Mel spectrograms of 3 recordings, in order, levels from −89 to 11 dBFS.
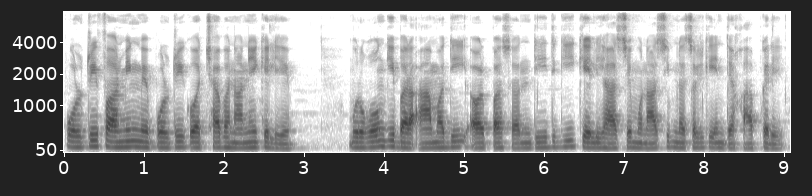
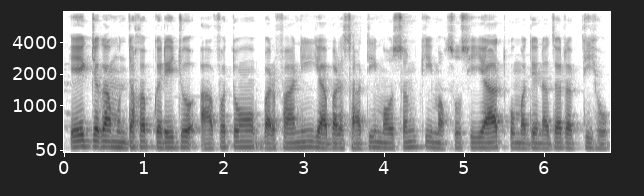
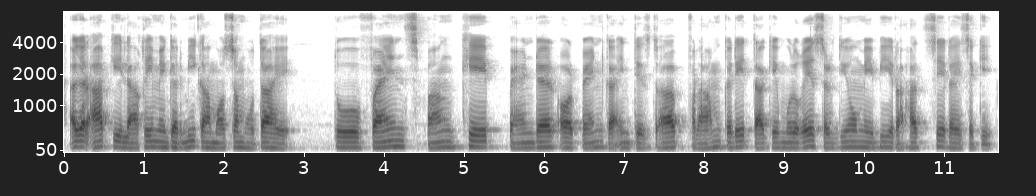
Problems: none marked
